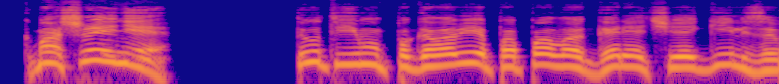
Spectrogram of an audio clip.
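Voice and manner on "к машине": shout. A narrator's reading. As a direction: yell it to the others. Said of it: "закричал он". (громкий окрик)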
